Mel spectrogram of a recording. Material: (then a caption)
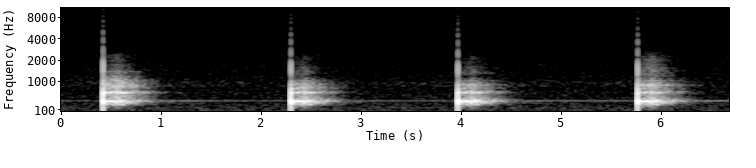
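Wood. Four taps on the crown of an already-tuned wooden mandola soundboard, where the bridge will sit, each a short woody knock with a brief tonal ring near 370 Hz. The taps come at roughly even intervals, and each note fades within about half a second.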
